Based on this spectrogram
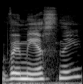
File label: are you from around here male, russian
